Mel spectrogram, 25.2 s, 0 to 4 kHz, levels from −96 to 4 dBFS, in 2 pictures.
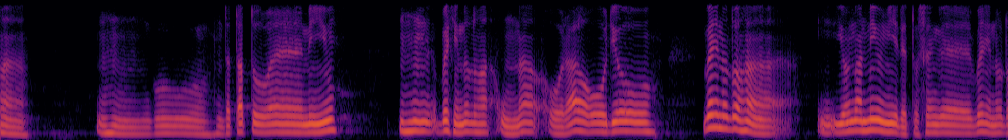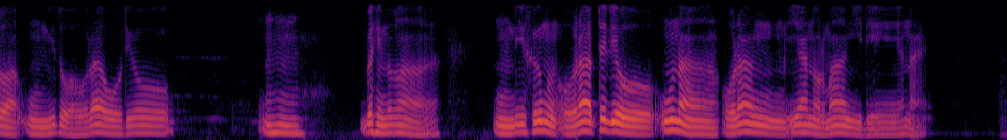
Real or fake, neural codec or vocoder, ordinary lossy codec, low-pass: fake; codec, 16 kHz in and 24 kHz out, 1 kbps, XY-Tokenizer; none; 3.6 kHz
